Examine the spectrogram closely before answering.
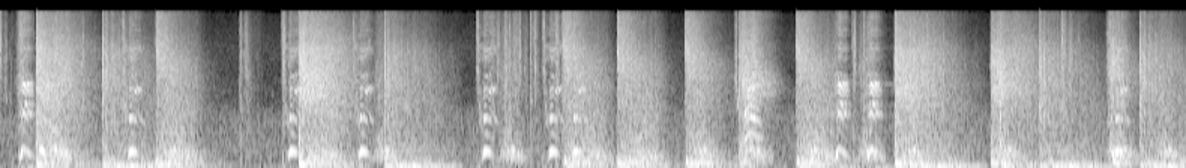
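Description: A body slams onto the ground with a splash.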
